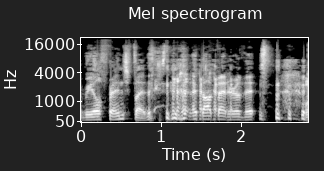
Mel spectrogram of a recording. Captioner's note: laughter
